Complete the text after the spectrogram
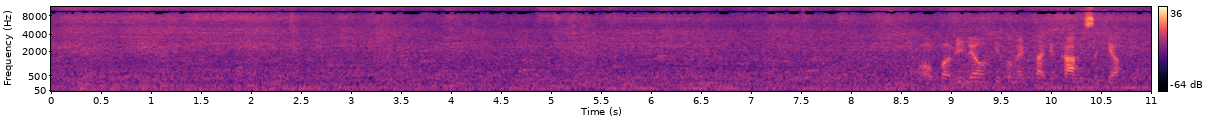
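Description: A crowd murmurs indistinctly in a large echoing hall.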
